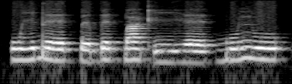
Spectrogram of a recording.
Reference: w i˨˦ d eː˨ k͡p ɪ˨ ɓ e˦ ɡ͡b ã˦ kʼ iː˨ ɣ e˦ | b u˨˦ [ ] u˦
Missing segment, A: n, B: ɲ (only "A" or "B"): B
